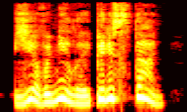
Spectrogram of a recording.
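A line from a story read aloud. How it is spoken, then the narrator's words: Exclaiming, suppressing tremble. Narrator (Russian): воскликнул Сен-Клер, стараясь сдержать дрожь в голосе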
